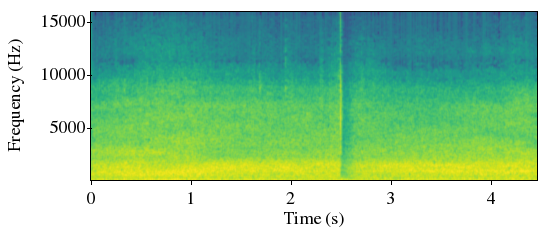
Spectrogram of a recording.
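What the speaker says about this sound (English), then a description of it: "A lot of traffic. It's rush hour right now." Steady wash of road traffic at rush hour, a continuous broadband roar of passing cars and engines heard from the roadside, with one brief sharper swish as a vehicle goes by midway.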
